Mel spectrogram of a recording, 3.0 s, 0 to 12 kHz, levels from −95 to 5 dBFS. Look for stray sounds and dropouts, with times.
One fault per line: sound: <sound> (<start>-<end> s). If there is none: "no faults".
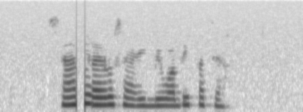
sound: dropout (0.8-0.8 s)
